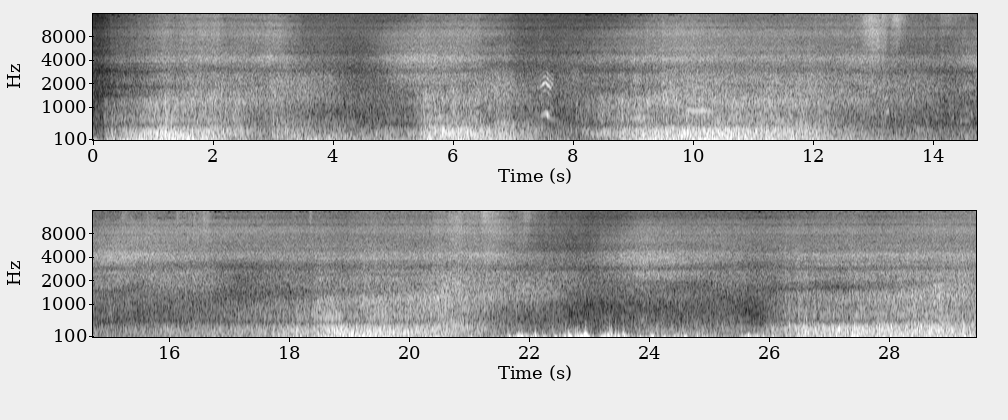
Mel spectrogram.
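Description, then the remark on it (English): Ocean waves crash and roll onto the shore of the Devon coast in steady surges, each swell rising to a broad roar then easing back, with a gusty wind rushing underneath and no voices. “Soak them up, because we're back at the coast with crashing waves in Devon.”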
